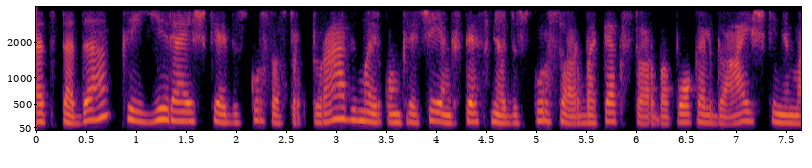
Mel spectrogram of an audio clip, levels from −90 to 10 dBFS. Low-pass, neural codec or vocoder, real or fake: 3.6 kHz; none; real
